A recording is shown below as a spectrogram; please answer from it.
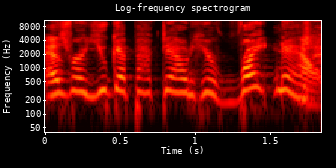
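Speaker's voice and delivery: high-pitched, stern voice. Retelling a woman ordering someone back down, in a put-on mom voice. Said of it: "uses uses mom voice".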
